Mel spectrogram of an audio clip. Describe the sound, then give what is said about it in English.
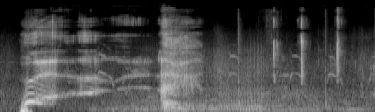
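A voice imitates a character throwing up after stepping off a beached boat: a loud, gurgling retch followed after a pause by a second, shorter heave, then a few faint clicks in the quiet that follows. “The boat beaches, and Giovanni steps off, stands up strong and tall, puts his hands on his hips, and then just throws up.”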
